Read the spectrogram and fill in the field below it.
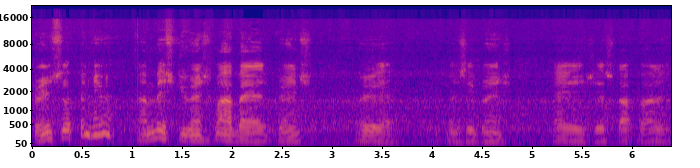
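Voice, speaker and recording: A soft-spoken man mumbles at a moderate pace in a fairly low voice, with ordinary pitch variation and long, frequent pauses. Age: 50s. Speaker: livestreamer. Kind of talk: casual chat. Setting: livestream. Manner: mumbling.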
